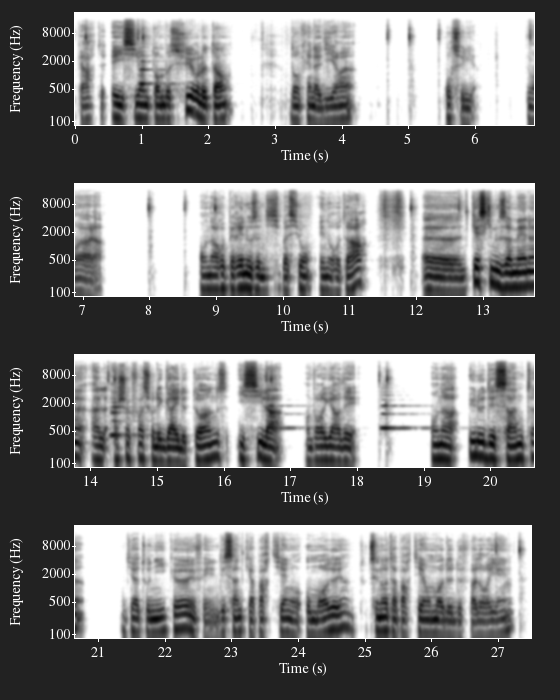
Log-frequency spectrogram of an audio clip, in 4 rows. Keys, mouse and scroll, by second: 0.0 click, 0.2 click, 1.2 click, 4.7 click, 5.5 click, 6.8 click, 8.6 click, 8.8 click, 11.6 click, 12.7 click, 14.3 click, 16.7 click, 18.4 click, 27.0 click.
